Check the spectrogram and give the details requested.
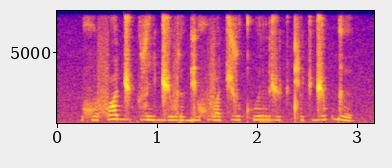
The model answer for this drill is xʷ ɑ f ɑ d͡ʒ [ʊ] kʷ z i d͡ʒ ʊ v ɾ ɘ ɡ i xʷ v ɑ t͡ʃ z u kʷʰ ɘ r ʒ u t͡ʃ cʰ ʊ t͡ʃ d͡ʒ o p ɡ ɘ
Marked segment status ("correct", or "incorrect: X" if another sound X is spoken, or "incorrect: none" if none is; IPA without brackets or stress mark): correct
